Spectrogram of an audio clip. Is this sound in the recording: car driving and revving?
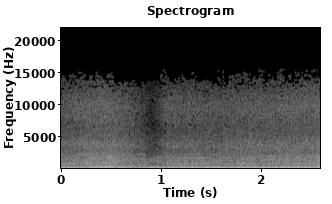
yes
